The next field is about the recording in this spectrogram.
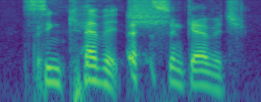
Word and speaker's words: Sienkiewicz: Sienkiewicz.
